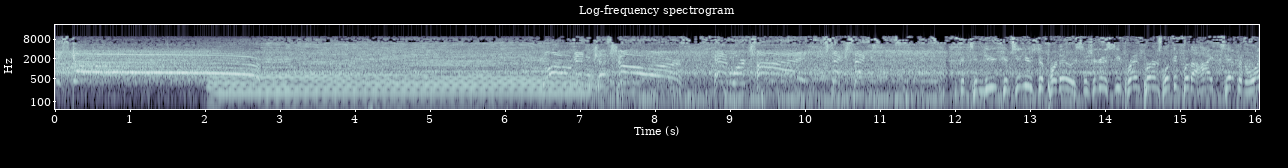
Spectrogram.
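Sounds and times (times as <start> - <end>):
people shouting and whooping: 0.0 - 3.8
goal horn blast: 1.8 - 10.6.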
